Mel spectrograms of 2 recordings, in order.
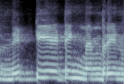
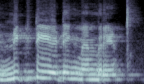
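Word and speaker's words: nictitating membrane: Actually the C is silent. So nitiating membrane. We say some people say nictiating membrane.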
